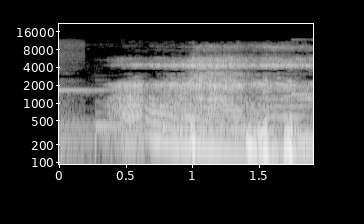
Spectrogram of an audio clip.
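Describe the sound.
A person imitates a cat with one drawn-out, whiny meow lasting about two seconds, its pitch wavering and bending upward in a few wobbles, fairly loud and with no talking around it.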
